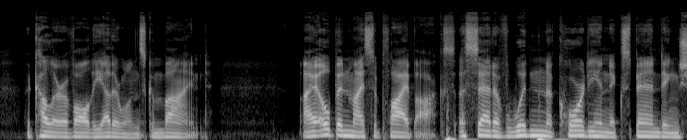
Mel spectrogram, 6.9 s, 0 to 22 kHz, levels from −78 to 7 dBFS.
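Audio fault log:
No fault was found in this speech clip.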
